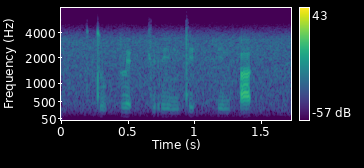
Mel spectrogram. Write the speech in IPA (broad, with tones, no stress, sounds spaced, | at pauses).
t u˨˩ ʔ p l e˥˩ ʔ k r i˧ n t i˦˥ t̚ h i˦˥ n ʔ a˦˥ t̚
